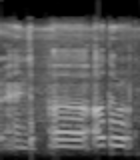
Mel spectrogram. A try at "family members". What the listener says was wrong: Don't forget the S there, is family members and other loved ones.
